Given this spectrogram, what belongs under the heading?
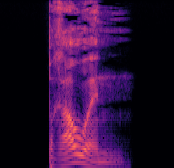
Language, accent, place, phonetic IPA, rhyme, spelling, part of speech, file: German, Germany, Berlin, [ˈbʁaʊ̯ən], -aʊ̯ən, Brauen, noun, De-Brauen.ogg
- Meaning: plural of Braue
